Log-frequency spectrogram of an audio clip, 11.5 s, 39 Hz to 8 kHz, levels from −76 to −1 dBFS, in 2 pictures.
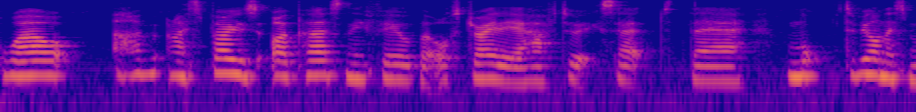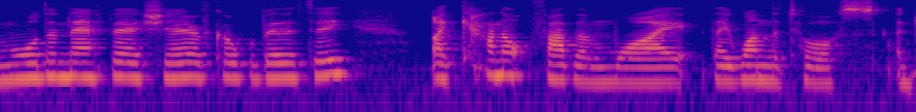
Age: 30-49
